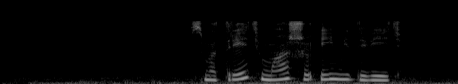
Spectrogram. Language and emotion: Russian, neutral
